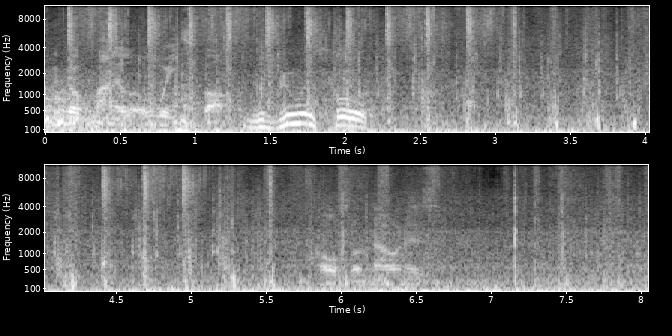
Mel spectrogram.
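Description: Footsteps swish and crunch through tall grass.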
